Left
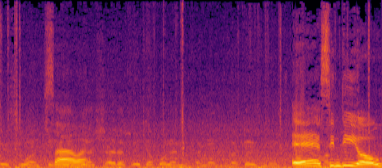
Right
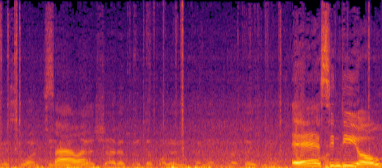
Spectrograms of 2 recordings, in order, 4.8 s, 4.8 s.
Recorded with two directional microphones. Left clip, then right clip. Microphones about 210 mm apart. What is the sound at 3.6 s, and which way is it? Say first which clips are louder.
Speech: even; 10° right (ahead or behind).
